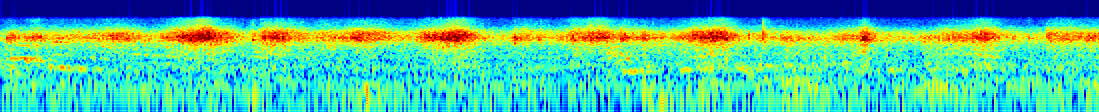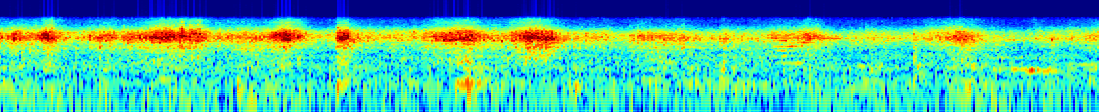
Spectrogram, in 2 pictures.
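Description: Donkeys feeding at hay piles: a continuous run of short crunching rustles, about two or three a second, as they pull at and chew the hay.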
